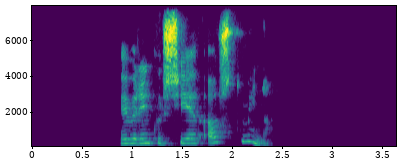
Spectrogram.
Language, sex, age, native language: Icelandic, female, 40-49, Icelandic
